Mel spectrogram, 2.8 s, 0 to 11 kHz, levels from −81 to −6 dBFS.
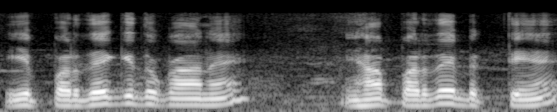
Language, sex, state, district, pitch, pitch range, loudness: Hindi, male, Uttar Pradesh, Budaun, 140 Hz, 130-150 Hz, -15 LUFS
